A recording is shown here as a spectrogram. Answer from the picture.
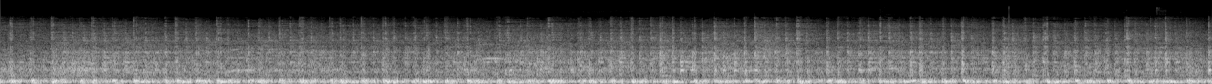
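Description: Traditional Minangkabau music accompanying the Indang dance, a dense, steady, fast drum rhythm with nothing breaking it.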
